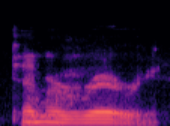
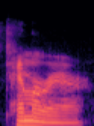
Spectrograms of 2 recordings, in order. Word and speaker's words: Temeraire: Marion says, temerary. I don't think that's how it's pronounced. It's temeraire. I don't know. I'm listening to the audiobooks. So how are they pronouncing? It's French.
